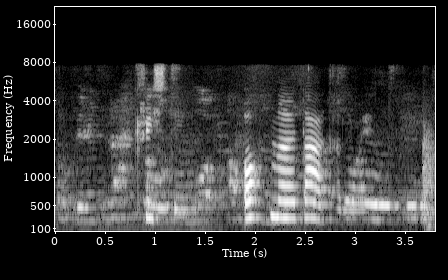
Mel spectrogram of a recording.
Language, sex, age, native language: Icelandic, female, 11, Icelandic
